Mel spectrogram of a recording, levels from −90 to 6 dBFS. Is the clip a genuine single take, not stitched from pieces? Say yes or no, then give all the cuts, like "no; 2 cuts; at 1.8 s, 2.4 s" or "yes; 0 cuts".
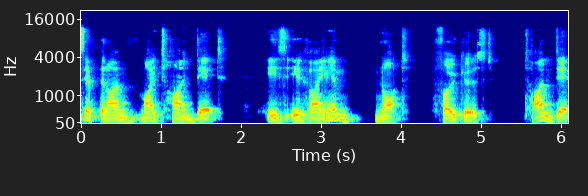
no; 1 cut; at 3.5 s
